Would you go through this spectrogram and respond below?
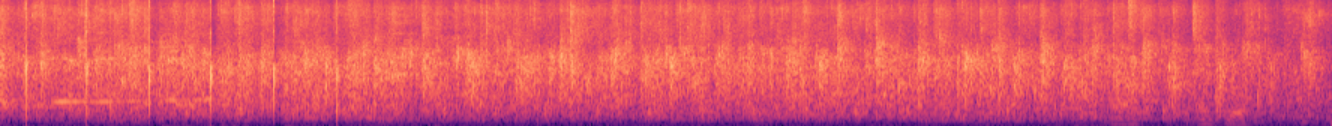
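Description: An audience at a theatre talk bursts into sustained applause, dense and loud clapping holding steady for several seconds as a guest speaker is welcomed, with faint voices mixed in.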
